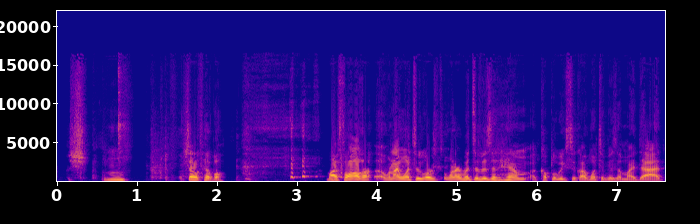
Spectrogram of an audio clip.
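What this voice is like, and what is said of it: New York accent. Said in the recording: “You have an accent ... People love the New York accent.”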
